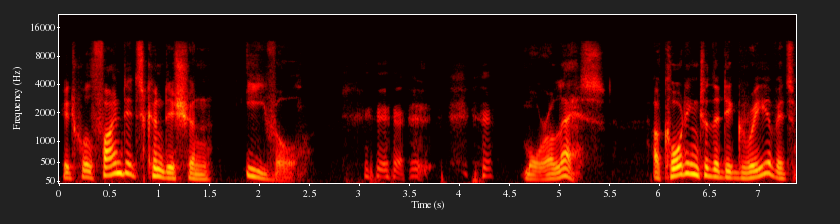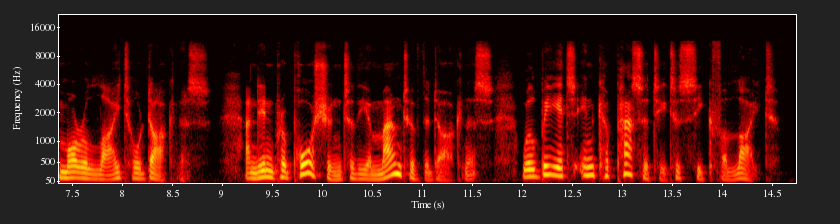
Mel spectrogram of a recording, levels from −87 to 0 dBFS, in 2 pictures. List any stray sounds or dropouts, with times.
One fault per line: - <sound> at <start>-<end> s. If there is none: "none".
- laugh at 2.8-4.4 s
